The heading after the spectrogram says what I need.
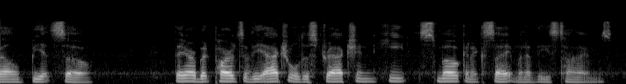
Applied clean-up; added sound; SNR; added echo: none; none; none; none.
